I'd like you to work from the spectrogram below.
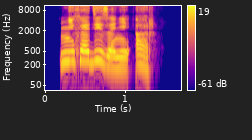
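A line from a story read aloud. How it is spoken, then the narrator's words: Stern. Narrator (Russian): сказала она строго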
